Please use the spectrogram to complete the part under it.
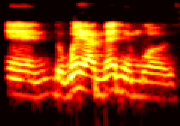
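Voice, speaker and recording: A man's voice: a little high, normal speed, a bit bright, husky, no room sound, low-quality recording. A man from upstate New York, a podcast guest telling his personal story earnestly, often restarting and repeating words.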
